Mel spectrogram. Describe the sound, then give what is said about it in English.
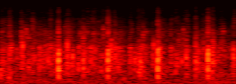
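A crowd applauds young black men standing behind the speaker, with dense, steady clapping, a continuous crackle of many hands at moderate loudness, with a few sharper claps standing out at regular intervals. No voices come through. “I salute them, we applaud them, yeah.”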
